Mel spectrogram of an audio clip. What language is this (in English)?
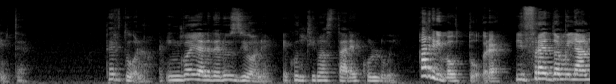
Italian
